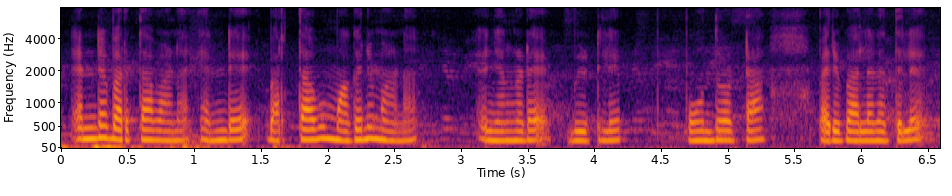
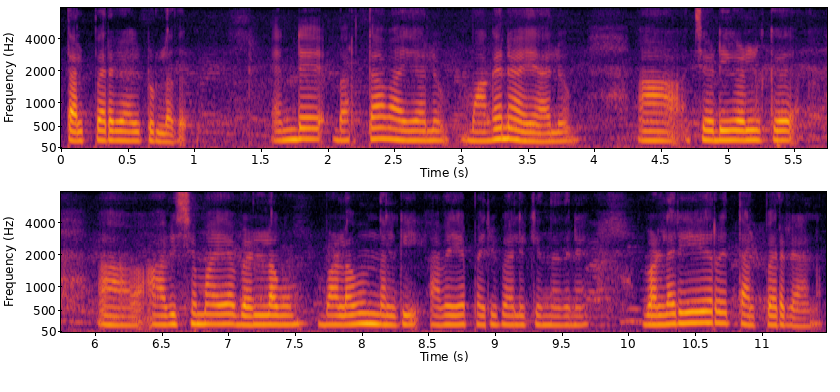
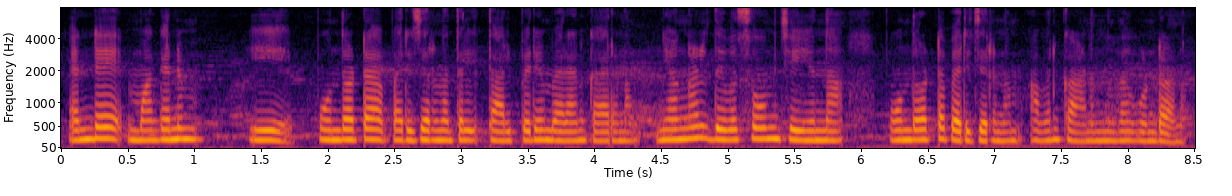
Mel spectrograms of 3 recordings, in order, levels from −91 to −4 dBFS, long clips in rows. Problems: low volume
